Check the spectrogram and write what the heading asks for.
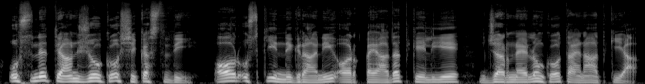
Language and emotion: Urdu, neutral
